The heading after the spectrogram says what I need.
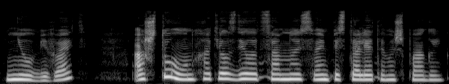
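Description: A woman's voice: on the high side, steady tone, normal speed, mellow, no echo, studio quality, voice pushed up, lightly acted. A woman reading aloud and voicing a cruel young nobleman who mocks and threatens his victims. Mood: menacing. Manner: mocking, cold and threatening.

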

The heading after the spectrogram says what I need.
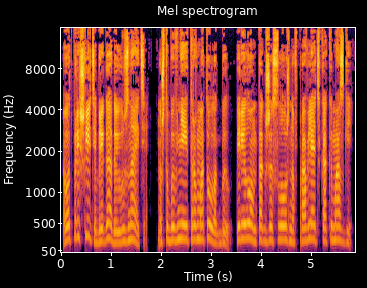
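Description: Storybook: woman doing an indignant, huffy dragon lord, mid-pitched, dry booth read. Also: a little fast, dry recording, lightly acted. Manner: sarcastic, barking, indignant. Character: irritable wealthy male dragon, gruff and sarcastic.

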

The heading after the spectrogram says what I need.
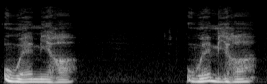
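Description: A man voicing a desperate, fierce army captain who shouts urgent cries in a husky voice. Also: fairly low pitch, monotone, normal speed, no echo. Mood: feverish.

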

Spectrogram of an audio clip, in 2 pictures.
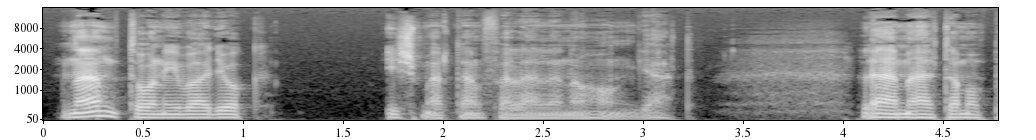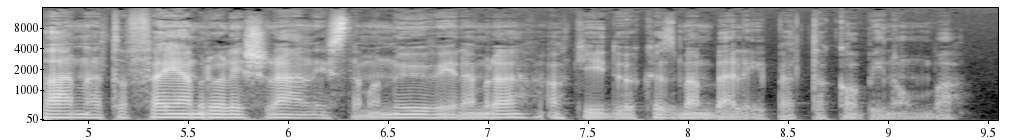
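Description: A man narrating a novel in the first person, with a dark, brooding delivery. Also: fairly low pitch, flat delivery, creaky, husky, dry recording, studio quality. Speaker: audiobook narrator.

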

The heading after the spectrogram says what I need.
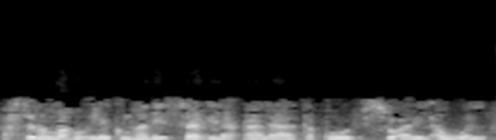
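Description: A man's voice: medium pitch, steady tone, racing. A man presenting a radio program and reading out listeners' questions in formal standard Arabic, with courteous set phrases. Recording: narrow phone-like band, clear background noise.

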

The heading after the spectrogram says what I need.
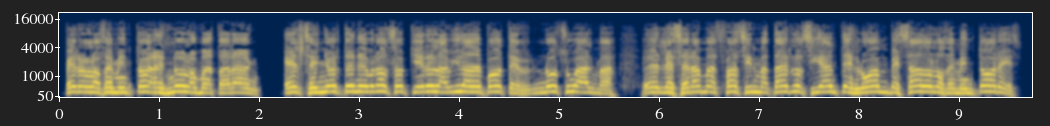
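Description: A man voicing a brutal male Death Eater henchman who shouts in a high, strained voice. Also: normal speed, hardly any pauses, no room sound, clean studio sound. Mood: scheming.

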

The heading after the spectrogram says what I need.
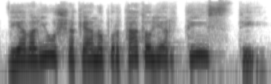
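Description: A man's voice: very high-pitched, lively intonation, normal speed, dark tone, slightly rough, pitched above the performer's own voice, heavily acted. A man voicing a dirty young criminal who speaks in a languid, effeminate way.

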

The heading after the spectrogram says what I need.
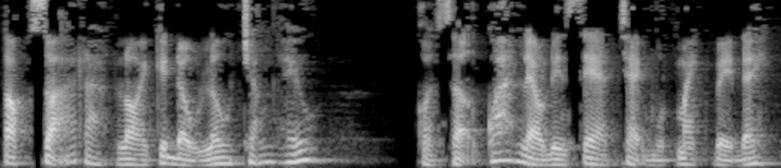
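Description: A man voicing a frightened young village father who shouts and talks in a shaky voice, from a spoken ghost story. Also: fairly low pitch, expressive, brisk, slightly rough. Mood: shaken. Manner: shouting, then shaky and panicked.

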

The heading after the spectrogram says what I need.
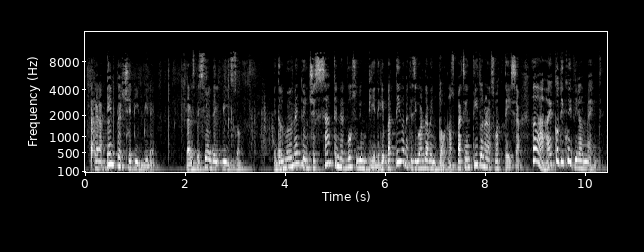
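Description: A man reading a novel aloud in a measured, soft narration that sometimes drops near a whisper. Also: a little high, big pitch swings. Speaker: audiobook reader. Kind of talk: scripted literary narration.

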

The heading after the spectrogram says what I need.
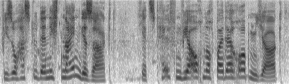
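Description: A man voicing a clever, prim young girl in a storybook reading, high-pitched and knowing. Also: sing-song, moderate pace, slight background noise. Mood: reproachful.

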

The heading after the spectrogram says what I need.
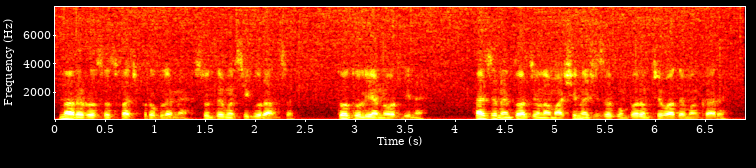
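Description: A man reading as a steady private detective with a deep, very dark voice who talks in a measured, reassuring way. The tone is low and unhurried, the way a calm protector sounds when he is steadying others. It reads like an audiobook. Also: natural voice, low-quality recording.

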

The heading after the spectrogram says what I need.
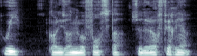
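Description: A man's voice: fairly low pitch, fairly even intonation, moderate pace, mellow, lightly acted. A man voicing a fierce, scheming young foreign governess in an audiobook reading, speaking sharply and with menace. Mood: curt.

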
